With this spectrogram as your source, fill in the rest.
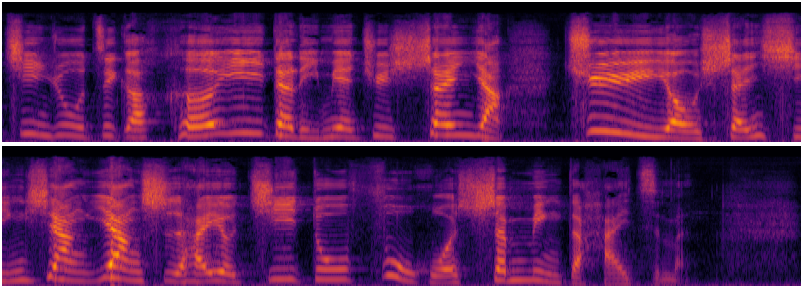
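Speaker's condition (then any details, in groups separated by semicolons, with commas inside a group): No condition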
